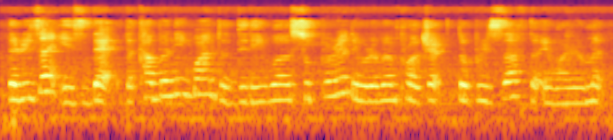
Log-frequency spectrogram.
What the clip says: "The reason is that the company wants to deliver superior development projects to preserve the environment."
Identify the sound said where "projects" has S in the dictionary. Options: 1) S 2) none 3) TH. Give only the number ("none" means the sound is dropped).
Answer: 2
